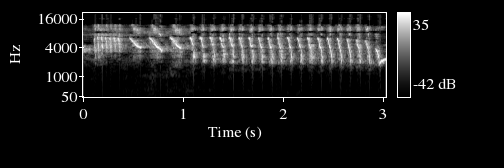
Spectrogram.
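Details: Lively singing white-rumped shama delivering showy borrowed material: a few swooping high notes lead into a rapid, regular stream of bright chips, ending on a short rising whistle.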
